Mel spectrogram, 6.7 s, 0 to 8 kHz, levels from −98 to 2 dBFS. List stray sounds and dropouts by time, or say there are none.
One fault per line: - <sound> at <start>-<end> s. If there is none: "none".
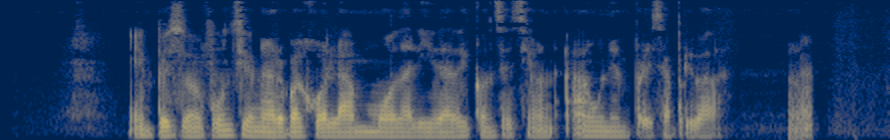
- laugh at 5.9-6.1 s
